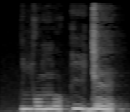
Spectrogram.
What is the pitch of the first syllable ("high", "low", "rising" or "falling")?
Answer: high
